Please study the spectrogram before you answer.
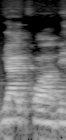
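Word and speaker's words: יעקב: You don't know who Ya'iqab is. Ya'iqab is how it's pronounced, is Jacob.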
